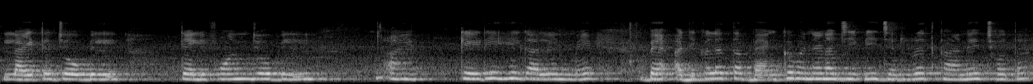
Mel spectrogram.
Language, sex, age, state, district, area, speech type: Sindhi, female, 30-45, Gujarat, Kutch, rural, spontaneous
